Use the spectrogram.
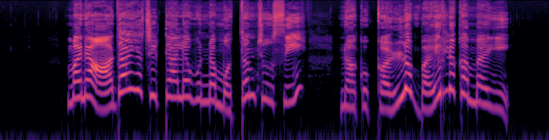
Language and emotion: Telugu, surprised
